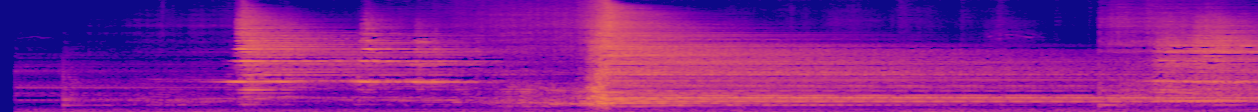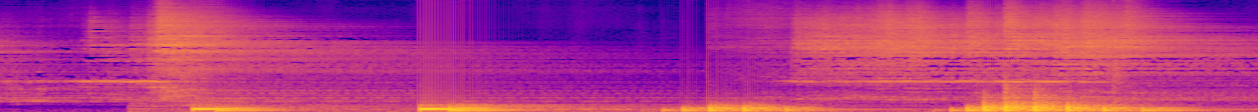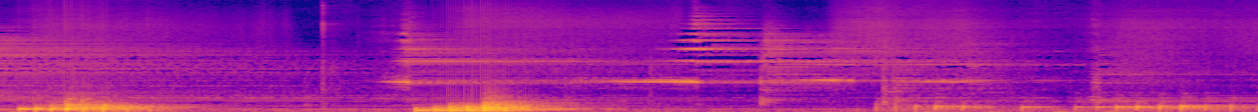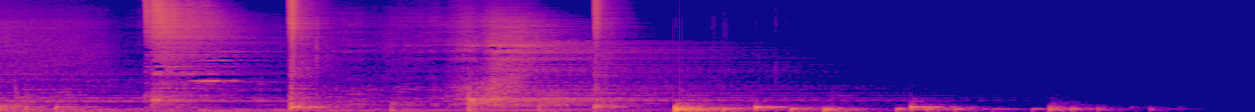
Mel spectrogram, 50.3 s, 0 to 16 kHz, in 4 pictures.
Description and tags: drum effect
Whole Drumset recorded in stereo with 2 Neumann KM184.
The Drummer makes strange noises with his set...
chimes, drums, effect, noise, toms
